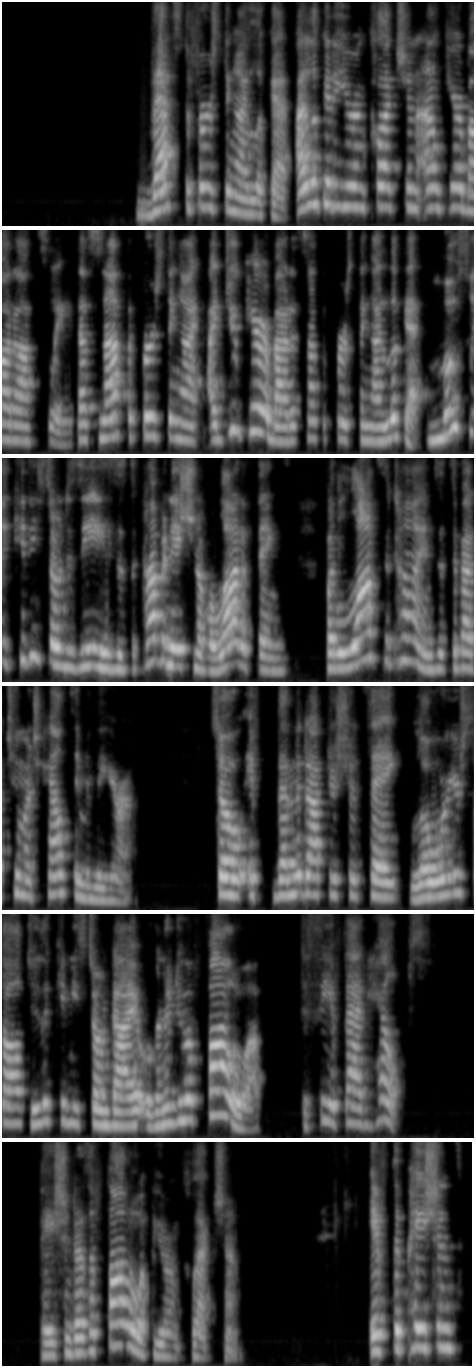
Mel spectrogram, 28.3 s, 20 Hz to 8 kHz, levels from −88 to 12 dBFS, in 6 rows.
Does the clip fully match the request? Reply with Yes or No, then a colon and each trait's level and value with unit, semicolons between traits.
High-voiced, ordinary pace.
No: high, 230 Hz; fast, 210 wpm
